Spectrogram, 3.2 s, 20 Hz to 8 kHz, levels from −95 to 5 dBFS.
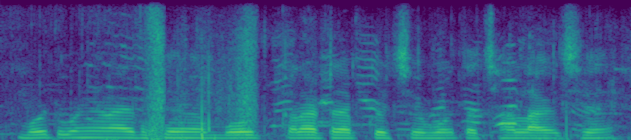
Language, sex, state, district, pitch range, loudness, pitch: Maithili, male, Bihar, Saharsa, 160-175 Hz, -26 LUFS, 165 Hz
